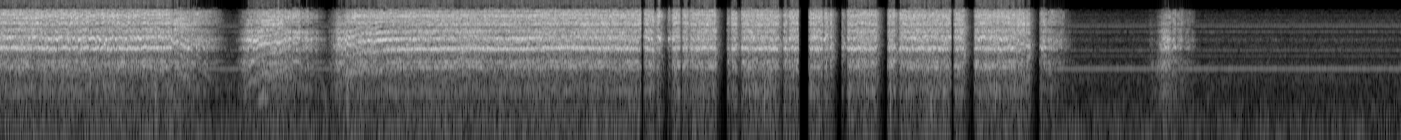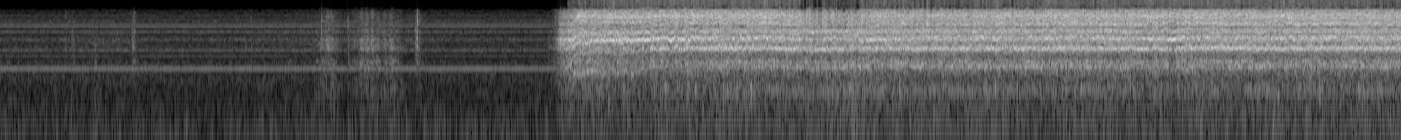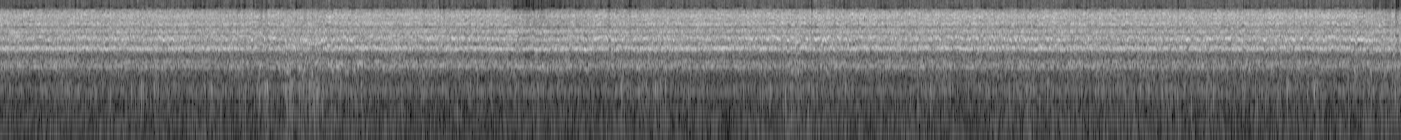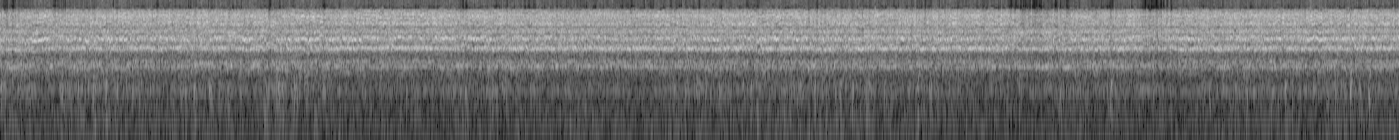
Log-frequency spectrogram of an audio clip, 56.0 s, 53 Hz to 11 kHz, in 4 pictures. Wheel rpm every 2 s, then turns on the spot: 190, 110, 220, 240, 230, 80, 0, 0, 10, 60, 220, 230, 230, 230, 240, 240, 230, 230, 230, 240, 230, 240, 230, 240, 230, 230, 230, 230.
16-18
